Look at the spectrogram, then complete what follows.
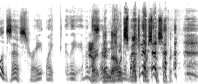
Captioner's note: laughing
